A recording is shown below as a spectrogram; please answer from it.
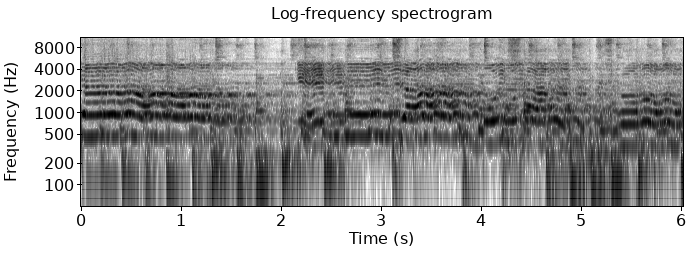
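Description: A woman singing a Bhawaiya folk song live into a microphone, in long wavering melodic lines over instrumental accompaniment.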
